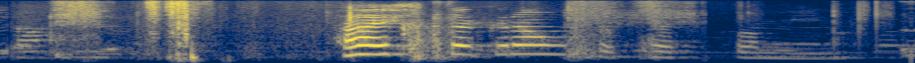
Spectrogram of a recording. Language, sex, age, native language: Icelandic, female, 8, Icelandic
